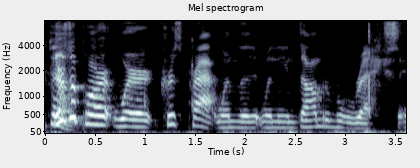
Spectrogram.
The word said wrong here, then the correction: Indominus Rex: Indominus Rex, excuse me, I mispronounced the fake dinosaur's name,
